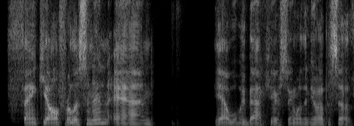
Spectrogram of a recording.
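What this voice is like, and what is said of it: Smooth, cozy FM radio voice. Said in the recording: “my super radio voice now, the, the chilling, cozy FM”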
